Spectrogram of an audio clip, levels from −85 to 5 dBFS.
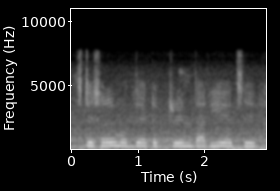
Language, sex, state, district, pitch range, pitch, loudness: Bengali, female, West Bengal, Alipurduar, 255-275 Hz, 260 Hz, -14 LUFS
